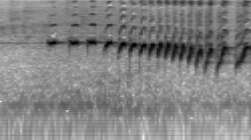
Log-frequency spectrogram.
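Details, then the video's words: Morning song of a white-rumped shama, used to anger rivals: three steady level whistles, then a fast accelerating series of about fifteen short slurred notes, each dropping slightly lower, against a faint low hum. "HITUNGAN DETIK DI PAGI HARI BIKIN MURAI LAWAN AUTO NAIK EMOSI SEKETIKA"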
